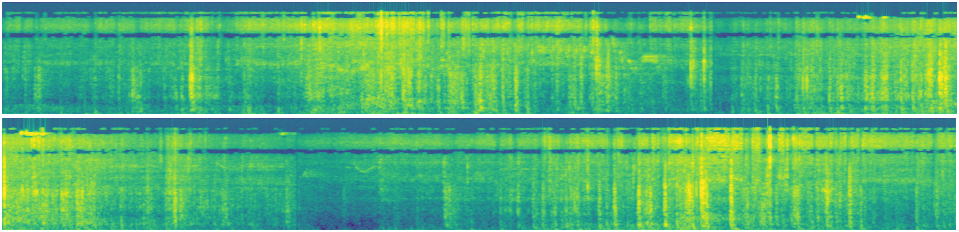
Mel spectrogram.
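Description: Mountain bikes riding past on a dry dirt trail: knobbly tyres crunching and sliding through loose dirt, with bikes rattling over the bumps. It swells and fades three times as riders go by, with a brief drop near the middle.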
